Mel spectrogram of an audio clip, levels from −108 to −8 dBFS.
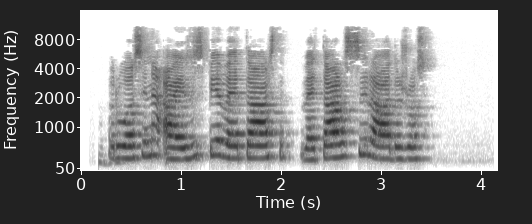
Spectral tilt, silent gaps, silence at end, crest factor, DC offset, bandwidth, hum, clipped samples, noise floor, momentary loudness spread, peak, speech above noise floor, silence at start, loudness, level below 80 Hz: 0 dB/octave; none; 0.7 s; 18 dB; under 0.1%; 11 kHz; none; under 0.1%; -83 dBFS; 10 LU; -16 dBFS; 50 dB; 0.3 s; -32 LUFS; under -90 dBFS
